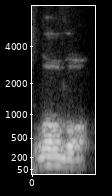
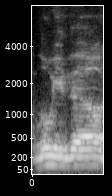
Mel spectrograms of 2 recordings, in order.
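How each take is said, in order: First: The city name is said the local way. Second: The city name is said the outsider's way. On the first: The speaker calls it right. "It's Louisville" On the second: The speaker calls it wrong. "I kept on saying like Louisville"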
